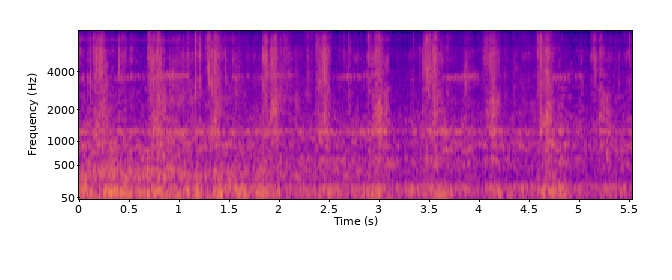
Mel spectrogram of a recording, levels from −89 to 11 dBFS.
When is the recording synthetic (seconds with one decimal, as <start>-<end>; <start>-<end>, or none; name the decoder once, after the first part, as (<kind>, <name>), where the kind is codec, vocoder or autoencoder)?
0.9-2.5 (autoencoder, DAC-VAE); 3.6-4.8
